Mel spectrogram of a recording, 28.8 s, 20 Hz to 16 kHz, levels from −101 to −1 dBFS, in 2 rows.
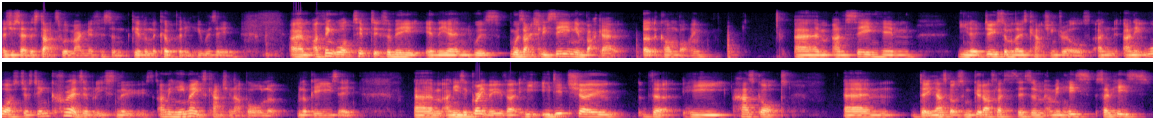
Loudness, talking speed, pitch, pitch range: -18 LUFS, 190 wpm, 125 Hz, 120-140 Hz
